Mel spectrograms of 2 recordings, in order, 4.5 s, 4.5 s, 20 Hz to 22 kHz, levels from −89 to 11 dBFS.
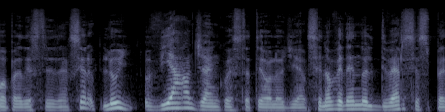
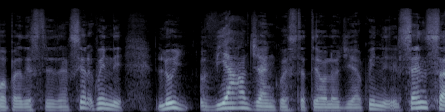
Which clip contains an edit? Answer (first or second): first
